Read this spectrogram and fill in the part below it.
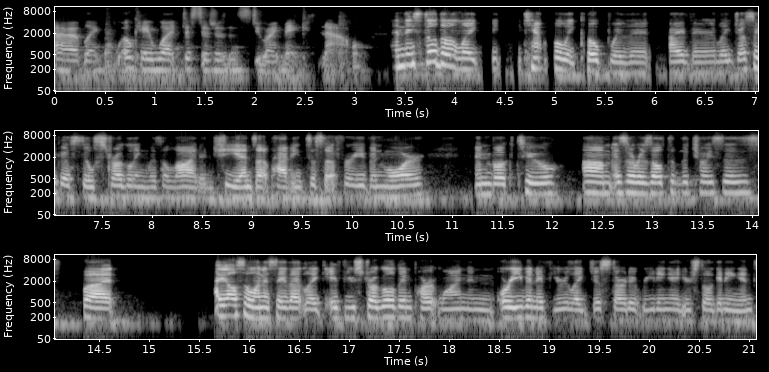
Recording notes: This recording was from a virtual library event we did back in December 2020.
